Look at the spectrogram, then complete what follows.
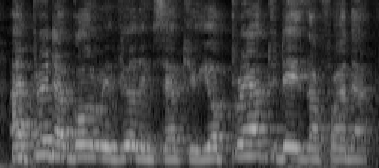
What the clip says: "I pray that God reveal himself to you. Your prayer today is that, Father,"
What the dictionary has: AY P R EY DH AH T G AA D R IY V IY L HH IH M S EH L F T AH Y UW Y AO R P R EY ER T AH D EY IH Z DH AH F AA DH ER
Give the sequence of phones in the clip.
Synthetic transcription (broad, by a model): AY P R EY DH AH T G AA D R IY V IY L HH IH M S EH L F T Y UW Y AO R P R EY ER T AH D EY IH Z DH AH F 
